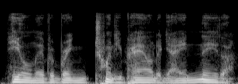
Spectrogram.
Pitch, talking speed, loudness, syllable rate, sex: 95 Hz, 175 wpm, -16 LUFS, 4.9 syllables/s, male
